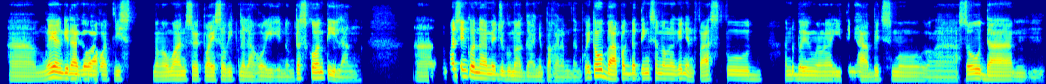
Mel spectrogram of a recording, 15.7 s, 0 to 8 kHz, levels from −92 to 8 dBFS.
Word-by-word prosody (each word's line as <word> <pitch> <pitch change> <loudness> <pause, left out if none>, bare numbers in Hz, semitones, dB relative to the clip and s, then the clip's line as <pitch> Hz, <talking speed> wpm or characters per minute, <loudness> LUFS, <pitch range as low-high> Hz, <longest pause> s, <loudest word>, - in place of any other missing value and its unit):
Ah, 95 -1 -5
ngayon, 140 +9 +7
ginagawa 125 -4 +5
ko 120 - +1
at - - -15
least 110 - -4 0.3
once 110 +3 -1
or 110 - +1
twice 100 0 +1
a 105 - -2
week 105 0 -8
na 105 - -2
lang 95 -2 -5
ako 100 -1 -4
iinom 90 -1 -8
'tas 135 0 0
konti 150 -7 +3
lang. 85 -1 -11 0.9
Ah, 95 0 -6 0.2
napansin 200 -1 +5
ko 165 - +9
na 140 -2 +4
medyo 125 -2 0
gumagaan 100 -3 -5
yung - - -17
pakiramdam 85 -1 -11
ko. - - -3
Ikaw 190 +4 +7
ba 120 -5 +7
pagdating 135 +1 -1
sa 145 - -3
mga 130 -1 -2
ganyan 105 -9 -1
fast - - -3
food, 115 -2 -5 0.4
ano 115 0 -6
ba 115 - -1
yung 110 -1 -3
mga 105 0 -4
eating 105 0 -9
habits 95 +4 -4
mo 95 -2 -7
mga 85 -1 -13
soda? 105 -5 +1
Mm. 90 -3 -16
105 Hz, 170 wpm, -25 LUFS, 95-125 Hz, 0.9 s, ko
